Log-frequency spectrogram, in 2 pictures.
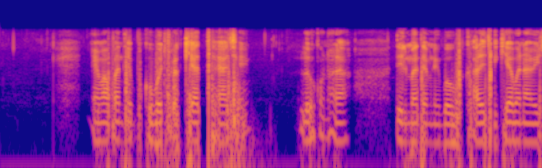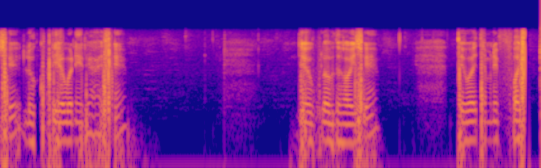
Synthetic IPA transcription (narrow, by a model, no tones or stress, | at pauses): emãpəɳt̪ekʰubd͡ʒpɾəkʰjat̪ʰːəjat͡ʃʰe | lokonaɾa | d̪ilmãt̪emnibəɦukʰalid͡ʒəɡjabənaʋit͡ʃʰelokpɾijəbəniɾəɦjat͡ʃʰe | d͡ʒeupləbd̪ʱɦojt͡ʃʰe | t̪eɦoet̪emnifʰəʃʈ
